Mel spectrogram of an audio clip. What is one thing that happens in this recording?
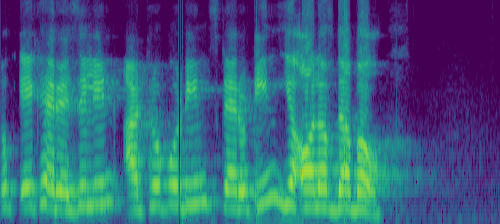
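A young woman speaks clearly and with animation into a close microphone.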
